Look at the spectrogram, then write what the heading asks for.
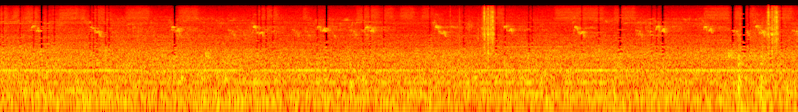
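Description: A standing passenger railcar running with a steady hum, over short high chirps repeated about every half second, like a small bird. Low rumble starts to build near the end as a second train approaches.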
